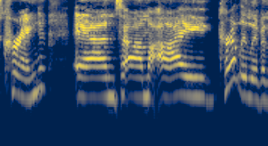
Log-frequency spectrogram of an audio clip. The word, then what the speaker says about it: Cring: It's pronounced Cring like Chris Kringle. Though it's spelled with a C. I've gotten everything else, but it's Cring.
